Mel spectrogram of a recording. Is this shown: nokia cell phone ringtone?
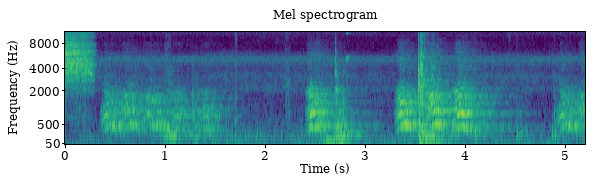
no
